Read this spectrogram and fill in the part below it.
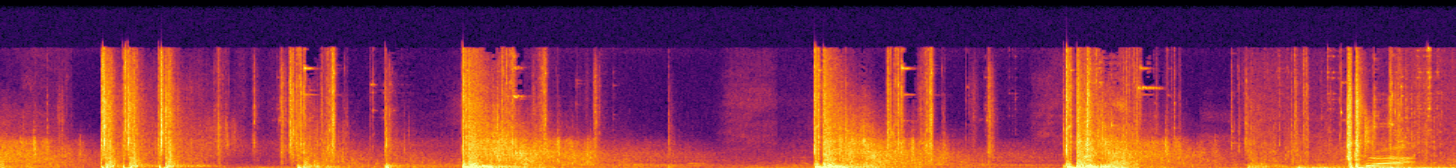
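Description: Rifle shots crack loudly, each followed by a rolling echo.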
